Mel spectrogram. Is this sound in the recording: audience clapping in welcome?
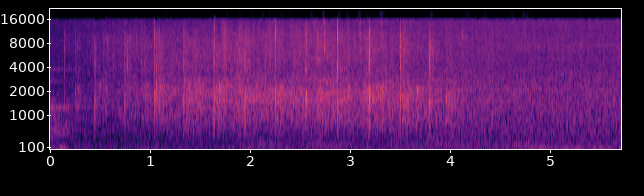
yes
